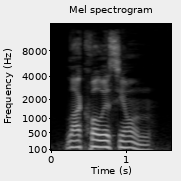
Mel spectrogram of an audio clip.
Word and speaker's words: La Coalición: La Coalición. – Oh, no one can say it right. Well, except for you.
